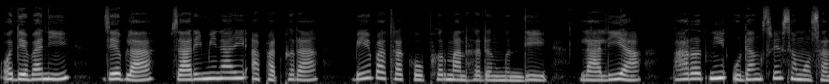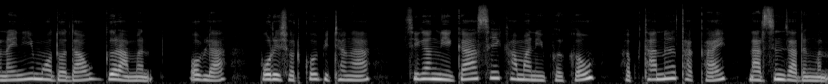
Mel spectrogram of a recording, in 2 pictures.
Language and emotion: Bodo, neutral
